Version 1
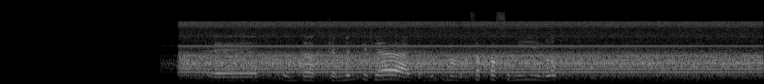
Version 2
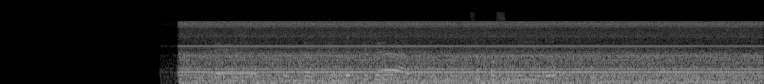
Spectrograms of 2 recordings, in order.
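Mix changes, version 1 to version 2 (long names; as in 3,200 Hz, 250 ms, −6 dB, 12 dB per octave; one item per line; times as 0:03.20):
background +8.0 dB
master: remove high-pass with resonance 960 Hz, resonance Q 4.7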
